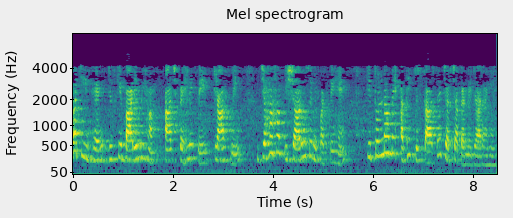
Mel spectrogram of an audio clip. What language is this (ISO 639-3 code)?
hin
